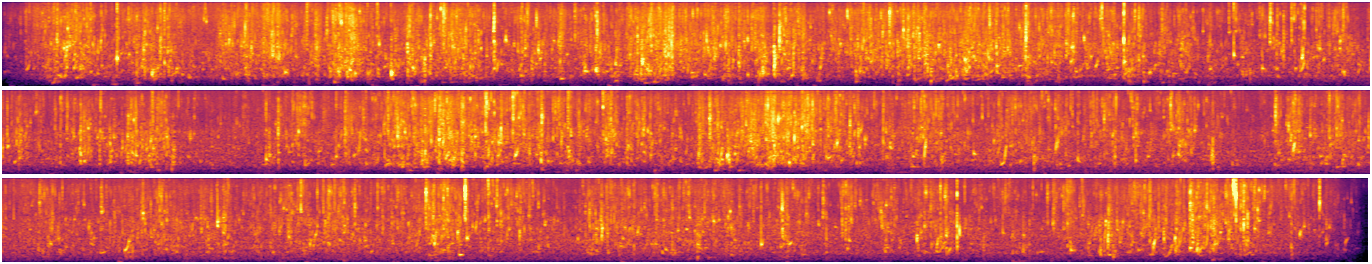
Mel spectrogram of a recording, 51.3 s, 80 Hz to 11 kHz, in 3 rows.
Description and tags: Lake Waves 2
A stereo field-recording of gentle waves on a lake shore. Recorded on the lee side of the lake on a dry stone wall which enters the lake. Reminiscent of being in a boat. Zoom H2 rear on-board mics.
field-recording, lake, lap, lapping, llyn-gwynant, shore, splash, stereo, tranquil, water, waves, xy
